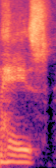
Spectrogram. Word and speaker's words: Hayes: this guy's name before haas no it's hate they call him hayes eric hayes surprised you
